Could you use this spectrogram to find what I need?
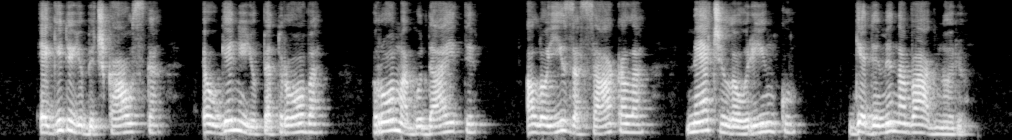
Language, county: Lithuanian, Telšiai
